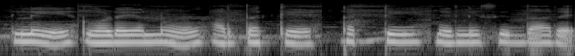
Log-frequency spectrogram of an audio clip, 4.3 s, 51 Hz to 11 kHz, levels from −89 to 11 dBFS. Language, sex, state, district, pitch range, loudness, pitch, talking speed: Kannada, female, Karnataka, Bellary, 185-205 Hz, -22 LUFS, 195 Hz, 70 wpm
